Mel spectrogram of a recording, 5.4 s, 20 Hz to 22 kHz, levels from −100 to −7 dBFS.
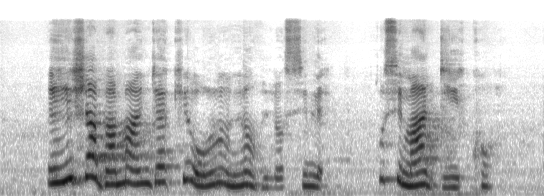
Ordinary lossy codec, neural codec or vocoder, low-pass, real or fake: none; codec, 44.1 kHz, 7.8 kbps, Pupu-Codec; 14.4 kHz; fake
